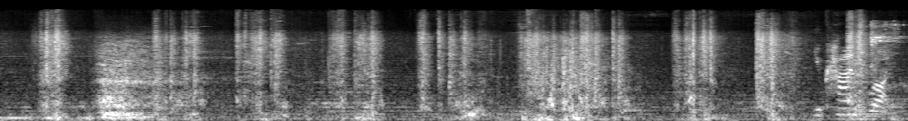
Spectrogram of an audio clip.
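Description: Swords clash and strike repeatedly.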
